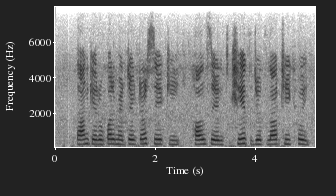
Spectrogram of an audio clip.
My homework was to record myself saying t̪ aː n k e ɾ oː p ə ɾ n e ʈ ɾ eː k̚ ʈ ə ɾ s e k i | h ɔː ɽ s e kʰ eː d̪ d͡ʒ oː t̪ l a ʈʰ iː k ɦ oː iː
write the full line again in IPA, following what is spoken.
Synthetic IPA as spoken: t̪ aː n k e ɾ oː p ə ɾ m e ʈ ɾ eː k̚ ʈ ə ɾ s e k i | h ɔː l s e kʰ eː t̪ d͡ʒ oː t̪ l a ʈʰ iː k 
